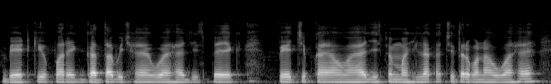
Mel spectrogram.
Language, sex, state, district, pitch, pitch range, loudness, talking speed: Hindi, male, Jharkhand, Garhwa, 115 Hz, 110-120 Hz, -19 LUFS, 230 wpm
